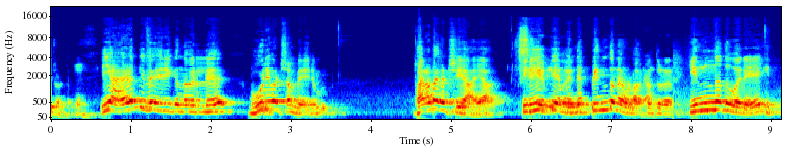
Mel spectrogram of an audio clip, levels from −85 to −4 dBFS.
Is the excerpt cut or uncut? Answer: cut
